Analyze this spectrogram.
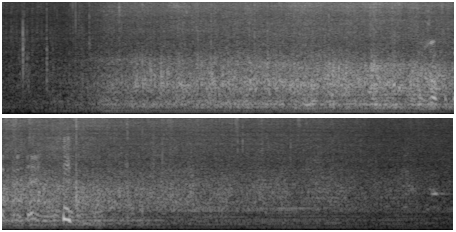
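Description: Tyres crunch on packed snow and fade into the distance.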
